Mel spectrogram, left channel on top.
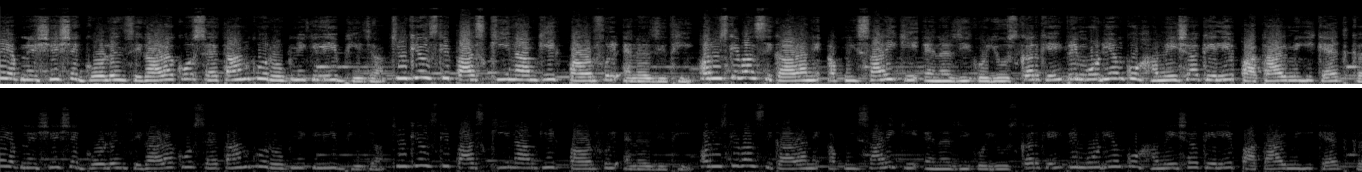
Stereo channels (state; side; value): quieter; right; 23.0 dB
